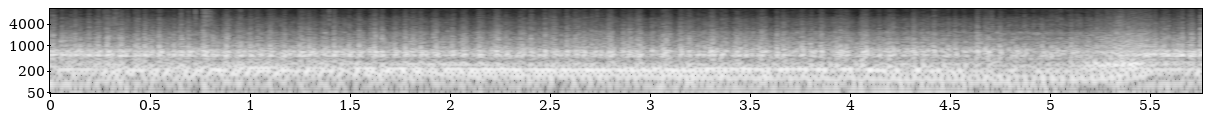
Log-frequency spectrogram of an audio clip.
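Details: Kawasaki KR250A two-stroke at idle, recorded while the engine still ran: busy idle with slight irregular stumbles; tachometer moves oddly at idle, appearing over the last three runs, and as it connects to the misfiring cylinder's wiring, owner suspects an intermittent misfire.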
